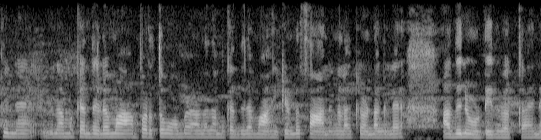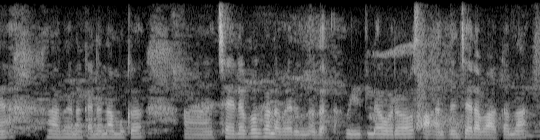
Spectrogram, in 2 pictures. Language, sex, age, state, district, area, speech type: Malayalam, female, 45-60, Kerala, Alappuzha, rural, spontaneous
